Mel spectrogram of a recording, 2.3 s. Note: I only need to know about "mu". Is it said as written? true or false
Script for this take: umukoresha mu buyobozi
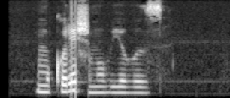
true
